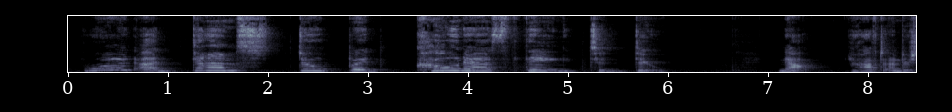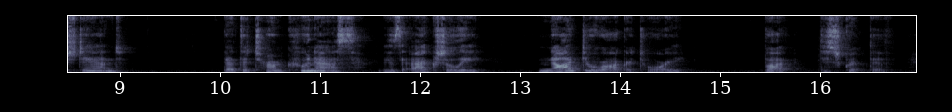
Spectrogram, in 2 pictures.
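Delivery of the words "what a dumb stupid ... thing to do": high, very drawn-out, slow, furious angry yell, acted out. Retelling yelling at someone who did the wrong thing: imitating own angry yell. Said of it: "So I yelled out".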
